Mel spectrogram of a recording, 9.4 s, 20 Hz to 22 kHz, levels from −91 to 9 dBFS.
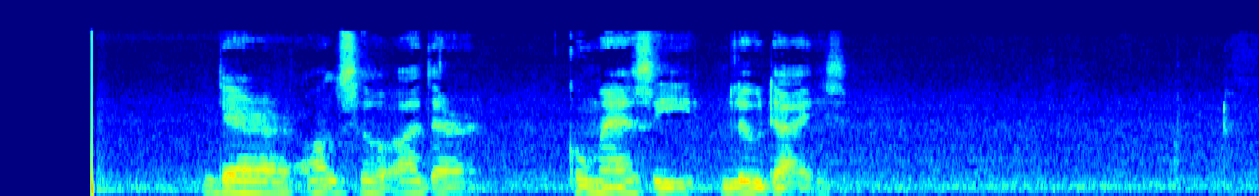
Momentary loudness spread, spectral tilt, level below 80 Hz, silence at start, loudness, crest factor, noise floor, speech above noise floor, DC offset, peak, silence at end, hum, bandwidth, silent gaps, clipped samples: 24 LU; -4.5 dB/octave; -68 dBFS; 0.7 s; -32 LUFS; 30 dB; -55 dBFS; 23 dB; under 0.1%; -4 dBFS; 0 s; none; 11.5 kHz; none; under 0.1%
